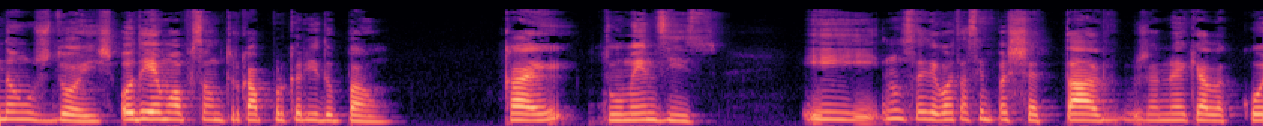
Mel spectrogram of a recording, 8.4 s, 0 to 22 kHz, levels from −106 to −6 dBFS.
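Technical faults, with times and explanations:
No technical faults can be heard in this recording.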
